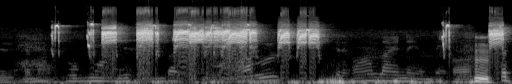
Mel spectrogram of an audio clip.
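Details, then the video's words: Black francolin at a 2022 teetar voice tournament gives scratchy, strident high bursts, some drawn out and run together, over steady men's talking in Punjabi. "Black teetar voice tournament Black Francolin voice"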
